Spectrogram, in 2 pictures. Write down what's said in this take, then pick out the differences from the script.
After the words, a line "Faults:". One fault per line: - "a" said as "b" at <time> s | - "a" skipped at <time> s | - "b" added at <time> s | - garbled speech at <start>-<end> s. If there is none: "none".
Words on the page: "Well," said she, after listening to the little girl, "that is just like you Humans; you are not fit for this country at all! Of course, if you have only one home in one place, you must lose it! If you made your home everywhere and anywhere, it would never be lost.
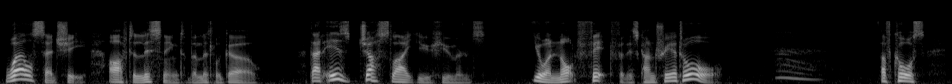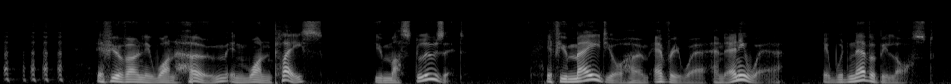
"Well," said she, after listening to the little girl, "that is just like you Humans; you are not fit for this country at all! Of course, if you have only one home in one place, you must lose it! If you made your home everywhere and anywhere, it would never be lost.
Faults:
none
